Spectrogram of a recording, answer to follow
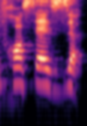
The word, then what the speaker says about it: Française: Une Française, Z sound. Why? Because now the S is between the I and the E, so I need to pronounce it.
